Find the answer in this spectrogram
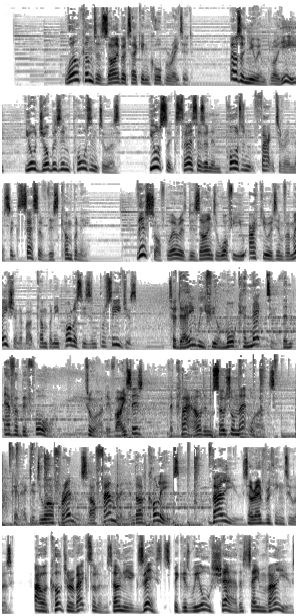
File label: english british e-learning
